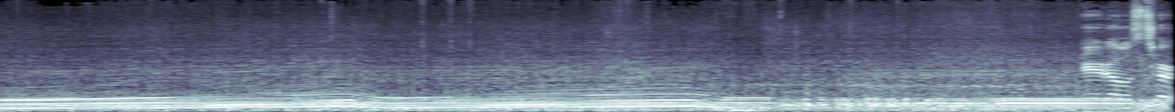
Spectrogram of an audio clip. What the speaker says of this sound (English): Hear those turbos.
